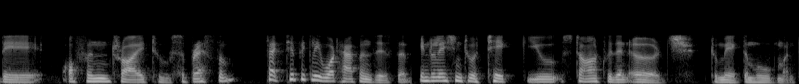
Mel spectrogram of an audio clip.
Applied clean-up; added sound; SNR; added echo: none; none; none; none.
